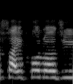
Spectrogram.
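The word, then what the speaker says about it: psychology: যেরকম আমরা জানি যে নিউমোনিয়া, সাইকোলজি, সবকটা ওয়ার্ডের আগে কি থাকে? পি থাকে, তো পিটা সাইলেন্ট থাকে।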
